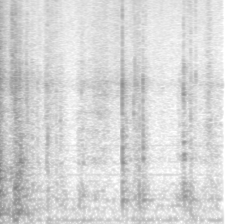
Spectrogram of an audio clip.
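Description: Faint handling noise of a cardboard retail box and its clear plastic packaging being opened, with a couple of soft knocks.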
